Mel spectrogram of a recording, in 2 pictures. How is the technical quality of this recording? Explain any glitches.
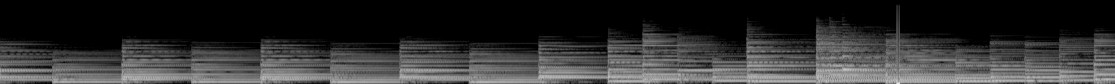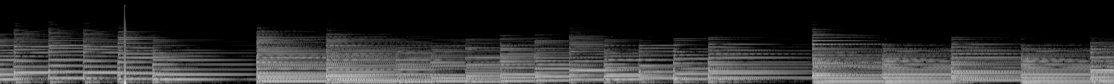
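Two sharp glitches affect the recording. Invalid numbers at full scale occur at 8.97–8.99 s and 12.40 s: a calculation produced invalid values that pinned the output at one extreme value for one processing block, which fits blocks of 1024 and 512 samples, heard as loud bangs.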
